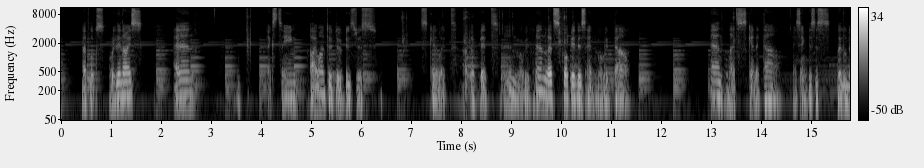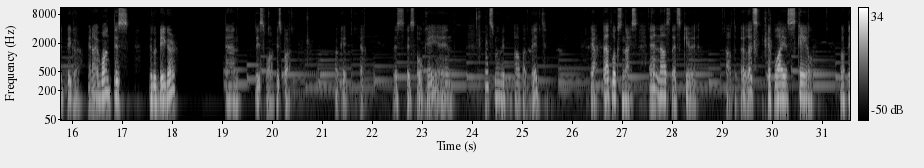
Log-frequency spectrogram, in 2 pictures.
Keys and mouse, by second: 3.7 KP_3, 6.8 s, 7.0 z, 8.0 g, 9.3 click, 9.9 shift+d, 10.1 z, 12.8 click, 13.4 s, 14.7 click, 16.0 drag, 17.8-18.5 drag, 18.5-19.3 middle drag, 20.7 s, 21.8-22.5 middle drag, 23.0 click, 24.1 g, 25.5-26.3 middle drag, 27.5 click, 27.9-29.1 drag, 29.8 ctrl+a.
